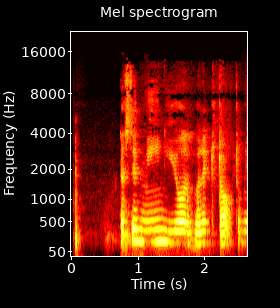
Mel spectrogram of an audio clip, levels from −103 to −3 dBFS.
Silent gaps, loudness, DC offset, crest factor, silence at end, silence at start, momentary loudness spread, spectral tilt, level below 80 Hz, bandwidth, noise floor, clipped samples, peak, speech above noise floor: none; -19 LUFS; under 0.1%; 18 dB; 0 s; 0.05 s; 7 LU; -6 dB/octave; -62 dBFS; 13.5 kHz; -56 dBFS; under 0.1%; -2 dBFS; 38 dB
